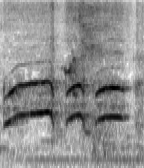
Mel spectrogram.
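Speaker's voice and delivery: mocking laughter. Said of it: "others are laughing".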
